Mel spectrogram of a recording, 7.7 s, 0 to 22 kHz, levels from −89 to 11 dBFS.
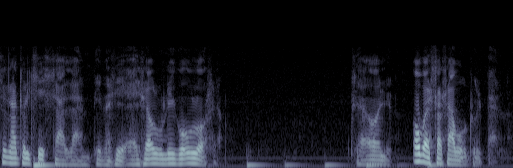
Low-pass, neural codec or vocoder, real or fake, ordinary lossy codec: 7.2 kHz; none; real; none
